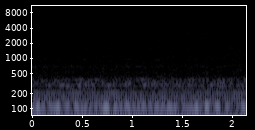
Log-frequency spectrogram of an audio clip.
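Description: Steady low background hum or rumble with no distinct events.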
